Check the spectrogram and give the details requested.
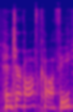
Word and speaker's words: Hinterhof: Hinterhof, am I saying it right? Hinterhof coffee.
